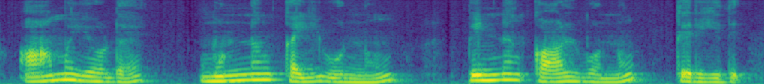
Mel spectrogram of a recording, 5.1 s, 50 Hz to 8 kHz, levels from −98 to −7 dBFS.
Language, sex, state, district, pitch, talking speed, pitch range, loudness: Tamil, female, Tamil Nadu, Nilgiris, 160 Hz, 80 wpm, 135-185 Hz, -17 LUFS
